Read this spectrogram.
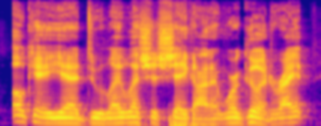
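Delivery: very low imitation of the kid; mocked kid's voice. Punched kid offering a handshake, mock low voice. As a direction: drop way down to mimic the kid making peace.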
